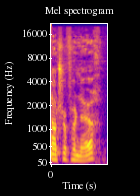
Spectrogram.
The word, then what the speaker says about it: entrepreneur: when you are an entrepreneur uh it's convenient it's a French World so I pronounce it properly uh you actually the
